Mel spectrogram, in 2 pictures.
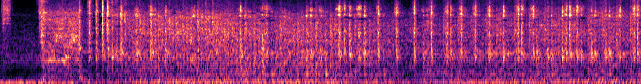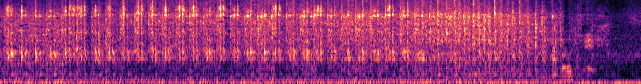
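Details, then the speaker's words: Old recovered diesel with knocking, oily exhaust and a disengaging starter, cranked while the bleed valve on top of the fuel filter is cracked open: long, laboured cranking that catches and chugs unevenly; air in the fuel, air bled out and a good prime. "we got a good prime. A bunch of air came out of there."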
